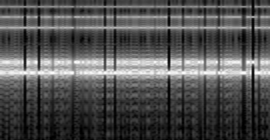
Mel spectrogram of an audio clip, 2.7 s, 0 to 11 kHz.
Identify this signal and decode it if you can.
300-baud modem data.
